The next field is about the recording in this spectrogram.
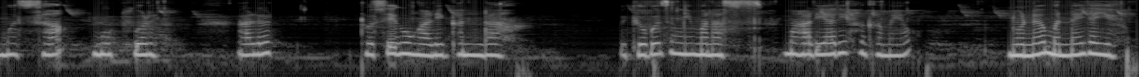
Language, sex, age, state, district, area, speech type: Bodo, female, 18-30, Assam, Baksa, rural, spontaneous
